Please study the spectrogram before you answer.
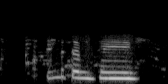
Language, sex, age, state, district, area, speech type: Manipuri, female, 18-30, Manipur, Senapati, rural, conversation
